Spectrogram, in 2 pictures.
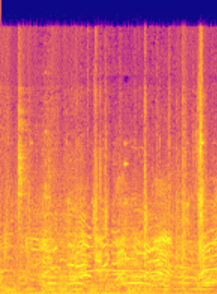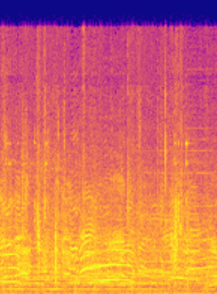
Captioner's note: chaos / screaming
